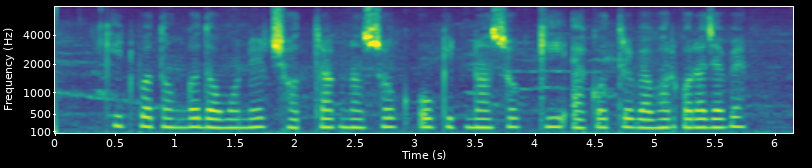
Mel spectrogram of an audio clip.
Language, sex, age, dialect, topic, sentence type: Bengali, female, 18-24, Rajbangshi, agriculture, question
